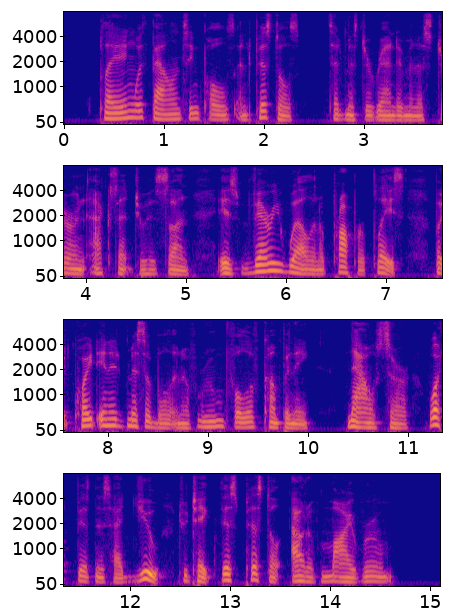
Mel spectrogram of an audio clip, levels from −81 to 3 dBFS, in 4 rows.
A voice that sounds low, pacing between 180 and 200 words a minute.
Yes: low, 130 Hz; average, 185 wpm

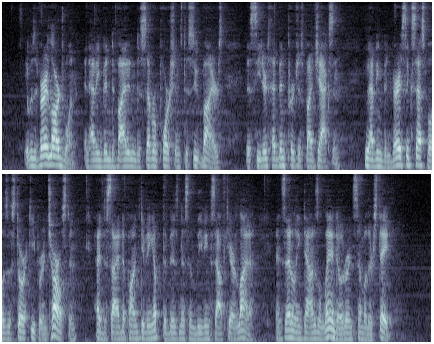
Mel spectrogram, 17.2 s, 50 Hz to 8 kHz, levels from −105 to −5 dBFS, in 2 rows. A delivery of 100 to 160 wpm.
No: average, 190 wpm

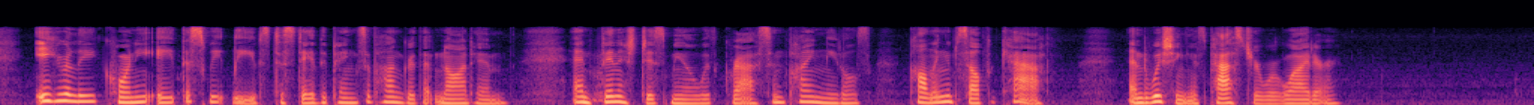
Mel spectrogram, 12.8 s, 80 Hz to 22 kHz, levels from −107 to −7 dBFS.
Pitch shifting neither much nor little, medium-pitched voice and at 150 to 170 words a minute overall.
Yes: average, 4.2 semitones; medium, 175 Hz; average, 160 wpm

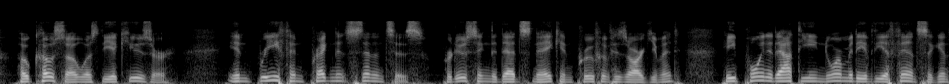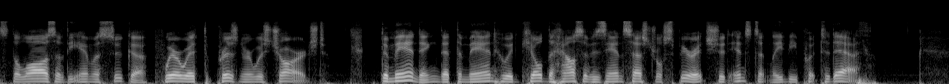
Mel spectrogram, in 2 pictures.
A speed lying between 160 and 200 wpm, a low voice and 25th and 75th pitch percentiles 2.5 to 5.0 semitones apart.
Yes: average, 175 wpm; low, 130 Hz; average, 3.8 semitones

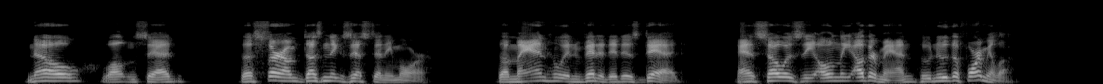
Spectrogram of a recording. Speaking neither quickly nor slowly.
Yes: average, 145 wpm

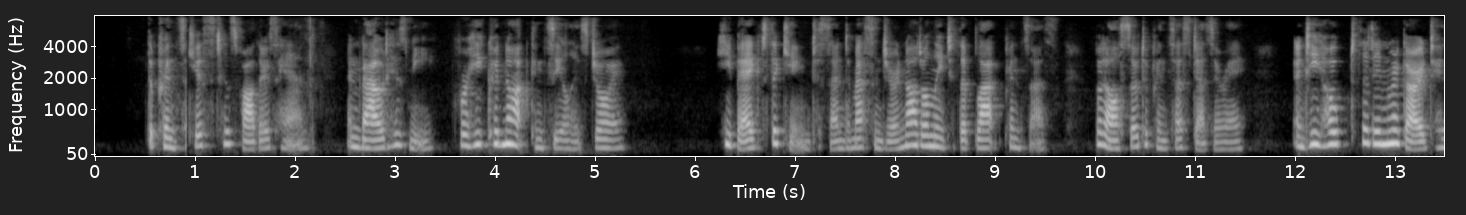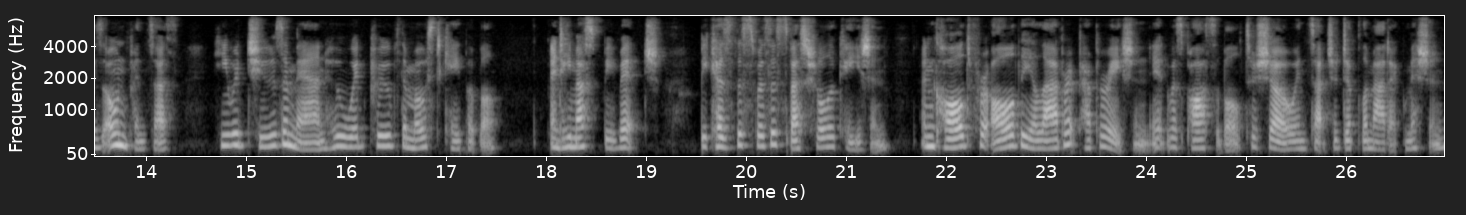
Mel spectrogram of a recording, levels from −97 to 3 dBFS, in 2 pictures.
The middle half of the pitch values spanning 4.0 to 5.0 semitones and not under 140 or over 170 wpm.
No: average, 4.7 semitones; average, 190 wpm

